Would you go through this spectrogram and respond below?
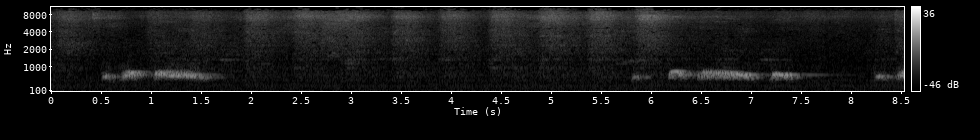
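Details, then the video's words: Spotted dove giving five-note cooing 'cục... cu cu... cu... cu', two phrases of soft low hoots about five seconds apart, a faint ticking noise between them. "chim cu gáy 5 tiếng. cục... cu cu...cu ...cu"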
